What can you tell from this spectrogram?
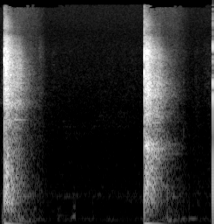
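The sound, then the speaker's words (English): Three loud, sharp gloved hand claps by actor Ned Beatty with no talking, the first two spaced over a second apart with brief ringing tails, the third coming quickly after and cut short. “And then you see Ned Beatty, his dad, doing like the gloved clap.”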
